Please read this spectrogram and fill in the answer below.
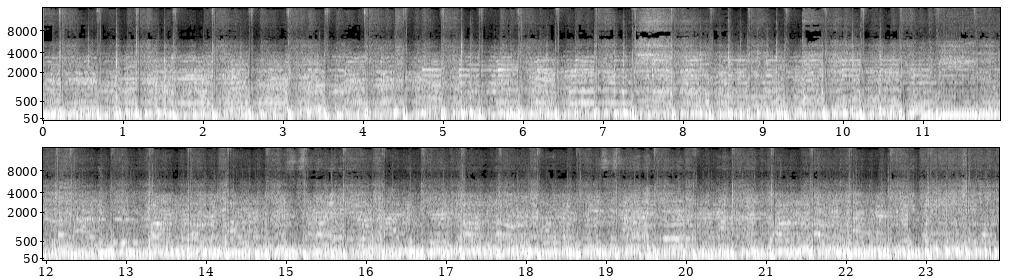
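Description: Live band playing a song on stage: a drum kit keeps a steady beat over electric bass. The low end grows heavier about halfway through.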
